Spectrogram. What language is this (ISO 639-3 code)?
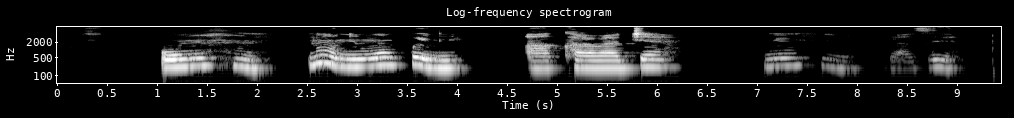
yor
